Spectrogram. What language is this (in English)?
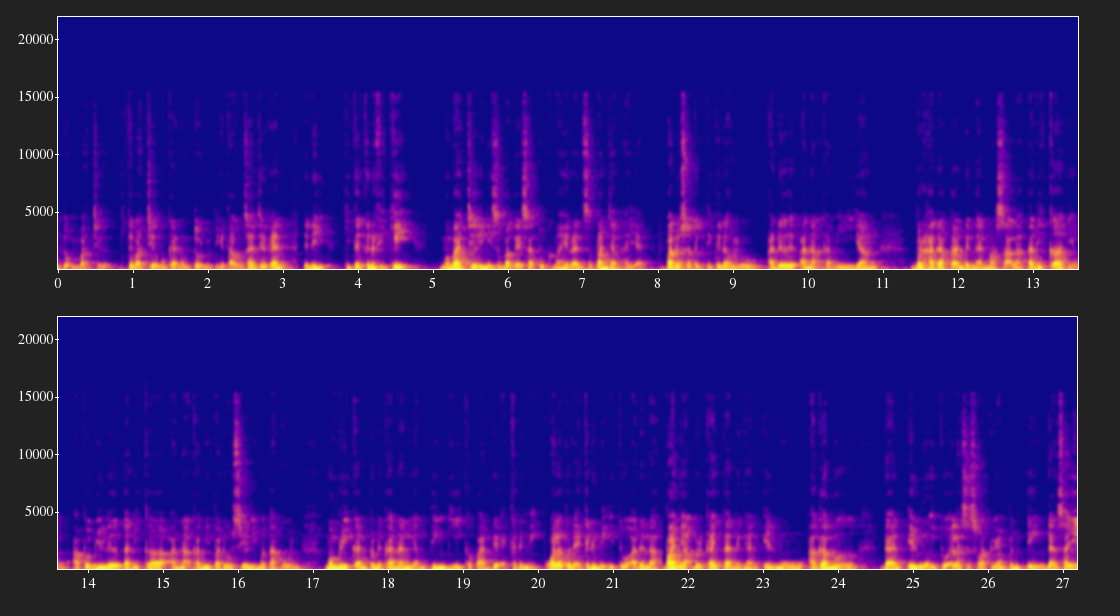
Malay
